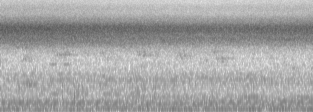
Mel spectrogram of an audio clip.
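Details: Cicadas that emerged from a tree, producing a continuous piercing high buzz, even and unbroken for the whole stretch with no other clear sounds.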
